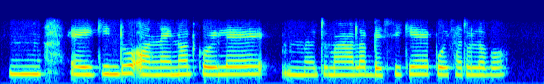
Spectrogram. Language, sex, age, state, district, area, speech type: Assamese, female, 18-30, Assam, Charaideo, urban, conversation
